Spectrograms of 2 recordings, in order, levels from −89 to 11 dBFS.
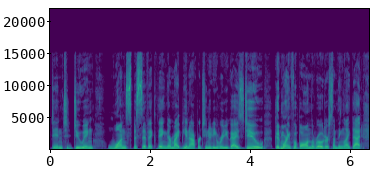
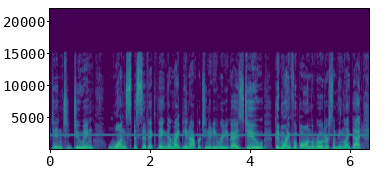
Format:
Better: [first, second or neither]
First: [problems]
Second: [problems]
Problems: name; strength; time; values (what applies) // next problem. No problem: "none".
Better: first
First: none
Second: high-pitched whine; faint; throughout; 2.5 kHz, 20 dB below the speech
